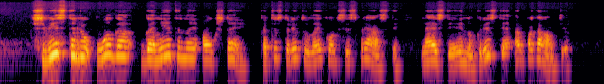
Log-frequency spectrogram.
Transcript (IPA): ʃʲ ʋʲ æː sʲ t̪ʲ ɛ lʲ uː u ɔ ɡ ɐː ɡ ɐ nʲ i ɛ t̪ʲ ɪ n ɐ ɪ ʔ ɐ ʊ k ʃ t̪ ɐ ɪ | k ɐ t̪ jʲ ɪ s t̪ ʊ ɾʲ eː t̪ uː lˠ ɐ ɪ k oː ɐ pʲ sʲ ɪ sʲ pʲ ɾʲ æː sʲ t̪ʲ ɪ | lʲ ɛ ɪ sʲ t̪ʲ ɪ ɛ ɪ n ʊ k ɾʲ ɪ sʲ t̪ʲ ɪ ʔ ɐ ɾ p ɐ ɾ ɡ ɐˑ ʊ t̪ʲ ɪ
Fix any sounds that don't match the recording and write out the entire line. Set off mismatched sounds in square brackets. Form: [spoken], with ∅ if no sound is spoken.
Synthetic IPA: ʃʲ ʋʲ [iː] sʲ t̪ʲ ɛ lʲ uː u ɔ ɡ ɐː ɡ ɐ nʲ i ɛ t̪ʲ ɪ n ɐ ɪ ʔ ɐ ʊ k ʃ t̪ ɐ ɪ | k ɐ t̪ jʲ ɪ s t̪ ʊ ɾʲ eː t̪ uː lˠ ɐ ɪ k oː ɐ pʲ sʲ ɪ sʲ pʲ ɾʲ æː sʲ t̪ʲ ɪ | lʲ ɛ ɪ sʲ t̪ʲ ɪ ɛ ɪ n ʊ k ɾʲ ɪ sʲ t̪ʲ ɪ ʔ ɐ ɾ p ɐ [∅] ɡ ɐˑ ʊ t̪ʲ ɪ

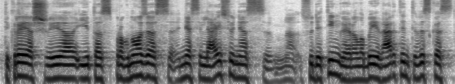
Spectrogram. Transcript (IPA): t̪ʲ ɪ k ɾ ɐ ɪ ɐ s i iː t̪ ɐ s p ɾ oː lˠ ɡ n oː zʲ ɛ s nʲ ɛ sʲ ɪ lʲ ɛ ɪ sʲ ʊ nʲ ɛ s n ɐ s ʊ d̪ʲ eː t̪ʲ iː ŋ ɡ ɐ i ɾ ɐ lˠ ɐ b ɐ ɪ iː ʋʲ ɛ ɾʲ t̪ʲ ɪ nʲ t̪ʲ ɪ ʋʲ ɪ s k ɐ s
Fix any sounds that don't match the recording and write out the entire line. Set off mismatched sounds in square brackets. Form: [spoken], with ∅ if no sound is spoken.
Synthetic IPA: t̪ʲ ɪ k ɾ ɐ ɪ ɐ [ʃ] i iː t̪ ɐ s p ɾ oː [∅] ɡ n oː zʲ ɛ s nʲ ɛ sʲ ɪ lʲ ɛ ɪ sʲ ʊ nʲ ɛ s n ɐ s ʊ d̪ʲ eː t̪ʲ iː ŋ ɡ ɐ i ɾ ɐ lˠ ɐ b ɐ ɪ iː ʋʲ ɛ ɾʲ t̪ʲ ɪ nʲ t̪ʲ ɪ ʋʲ ɪ s k ɐ s

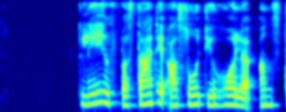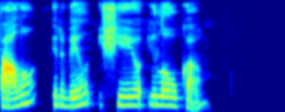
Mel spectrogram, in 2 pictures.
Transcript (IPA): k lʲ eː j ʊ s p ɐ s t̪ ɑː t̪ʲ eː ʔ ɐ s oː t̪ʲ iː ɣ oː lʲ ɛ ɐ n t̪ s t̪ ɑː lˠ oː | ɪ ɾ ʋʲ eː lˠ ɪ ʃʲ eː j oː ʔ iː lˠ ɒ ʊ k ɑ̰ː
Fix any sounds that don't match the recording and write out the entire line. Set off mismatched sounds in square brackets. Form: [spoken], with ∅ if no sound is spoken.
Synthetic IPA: k lʲ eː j ʊ s p ɐ s t̪ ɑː t̪ʲ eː ʔ ɐ s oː t̪ʲ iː ɣ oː lʲ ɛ ɐ n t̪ s t̪ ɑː lˠ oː | ɪ ɾ ʋʲ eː lˠ ɪ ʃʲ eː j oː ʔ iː lˠ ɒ ʊ k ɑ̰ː

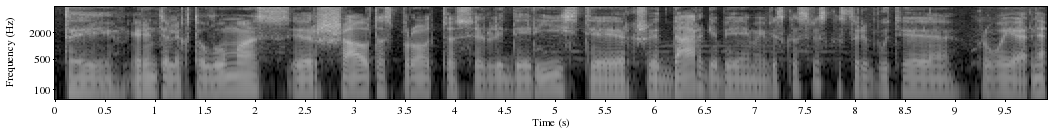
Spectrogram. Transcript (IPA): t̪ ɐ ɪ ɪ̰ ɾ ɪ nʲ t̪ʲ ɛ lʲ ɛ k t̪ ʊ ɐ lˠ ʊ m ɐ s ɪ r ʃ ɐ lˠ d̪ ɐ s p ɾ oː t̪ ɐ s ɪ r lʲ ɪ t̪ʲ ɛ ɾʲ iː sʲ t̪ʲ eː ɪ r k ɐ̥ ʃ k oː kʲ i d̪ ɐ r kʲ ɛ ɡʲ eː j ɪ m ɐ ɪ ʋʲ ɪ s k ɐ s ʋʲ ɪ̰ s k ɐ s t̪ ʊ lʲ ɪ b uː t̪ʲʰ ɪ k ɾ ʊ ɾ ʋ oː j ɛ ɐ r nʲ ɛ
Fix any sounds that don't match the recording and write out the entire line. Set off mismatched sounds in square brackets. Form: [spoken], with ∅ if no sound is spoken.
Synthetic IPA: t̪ ɐ ɪ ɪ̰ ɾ ɪ nʲ t̪ʲ ɛ lʲ ɛ k t̪ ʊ ɐ lˠ ʊ m ɐ s ɪ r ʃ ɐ lˠ [t̪] ɐ s p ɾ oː t̪ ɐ s ɪ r lʲ ɪ [d̪ʲ] ɛ ɾʲ iː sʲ t̪ʲ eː ɪ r k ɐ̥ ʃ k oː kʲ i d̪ ɐ r [ɡʲ] ɛ [bʲ] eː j ɪ m ɐ ɪ ʋʲ ɪ s k ɐ s ʋʲ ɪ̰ s k ɐ s t̪ ʊ [ɾʲ] ɪ b uː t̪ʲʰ ɪ k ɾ ʊ [∅] ʋ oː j ɛ ɐ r nʲ ɛ

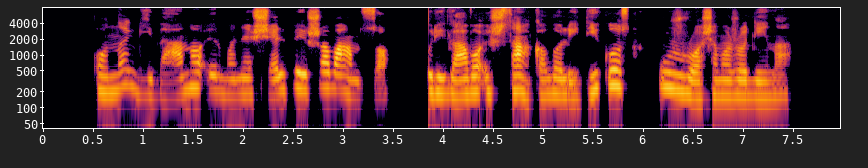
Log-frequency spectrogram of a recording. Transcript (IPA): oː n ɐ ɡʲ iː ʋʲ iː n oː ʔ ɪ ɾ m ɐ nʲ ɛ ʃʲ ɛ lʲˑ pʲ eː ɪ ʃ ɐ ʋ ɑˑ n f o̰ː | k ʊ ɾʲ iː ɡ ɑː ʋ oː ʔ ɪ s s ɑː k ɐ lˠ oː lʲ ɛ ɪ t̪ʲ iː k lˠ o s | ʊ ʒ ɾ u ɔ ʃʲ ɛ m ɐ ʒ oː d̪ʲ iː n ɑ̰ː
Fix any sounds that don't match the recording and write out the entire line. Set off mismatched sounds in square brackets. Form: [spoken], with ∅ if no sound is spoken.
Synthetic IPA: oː n ɐ ɡʲ iː ʋʲ [æː] n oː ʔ ɪ ɾ m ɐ nʲ ɛ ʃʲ ɛ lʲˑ pʲ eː ɪ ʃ ɐ ʋ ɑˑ n [s] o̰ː | k ʊ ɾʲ iː ɡ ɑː ʋ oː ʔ ɪ [ʃ] s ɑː k ɐ lˠ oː lʲ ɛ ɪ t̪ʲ iː k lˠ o s | ʊ ʒ ɾ u ɔ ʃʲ ɛ m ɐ ʒ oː d̪ʲ iː n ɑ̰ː

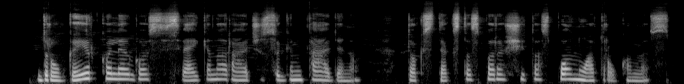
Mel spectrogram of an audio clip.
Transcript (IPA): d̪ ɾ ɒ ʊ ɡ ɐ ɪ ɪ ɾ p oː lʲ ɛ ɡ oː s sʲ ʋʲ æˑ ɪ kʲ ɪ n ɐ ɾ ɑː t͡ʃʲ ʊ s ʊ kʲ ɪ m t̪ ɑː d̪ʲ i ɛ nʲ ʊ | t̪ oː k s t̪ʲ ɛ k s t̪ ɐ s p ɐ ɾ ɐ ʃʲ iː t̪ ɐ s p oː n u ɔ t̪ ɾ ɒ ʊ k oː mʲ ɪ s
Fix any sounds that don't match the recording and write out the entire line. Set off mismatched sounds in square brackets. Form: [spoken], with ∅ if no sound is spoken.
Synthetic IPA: d̪ ɾ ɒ ʊ ɡ ɐ ɪ ɪ ɾ [k] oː lʲ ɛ ɡ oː s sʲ ʋʲ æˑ ɪ kʲ ɪ n ɐ ɾ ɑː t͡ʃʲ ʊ s ʊ [ɡʲ] ɪ m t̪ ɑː d̪ʲ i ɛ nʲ ʊ | t̪ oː k s t̪ʲ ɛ k s t̪ ɐ s p ɐ ɾ ɐ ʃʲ iː t̪ ɐ s p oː n u ɔ t̪ ɾ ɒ ʊ k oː mʲ ɪ s

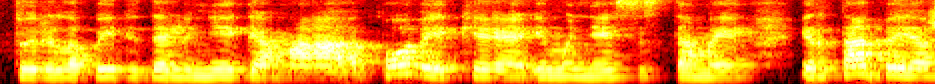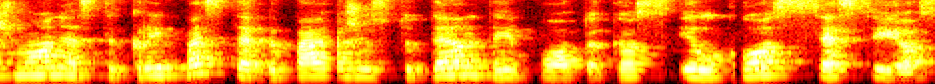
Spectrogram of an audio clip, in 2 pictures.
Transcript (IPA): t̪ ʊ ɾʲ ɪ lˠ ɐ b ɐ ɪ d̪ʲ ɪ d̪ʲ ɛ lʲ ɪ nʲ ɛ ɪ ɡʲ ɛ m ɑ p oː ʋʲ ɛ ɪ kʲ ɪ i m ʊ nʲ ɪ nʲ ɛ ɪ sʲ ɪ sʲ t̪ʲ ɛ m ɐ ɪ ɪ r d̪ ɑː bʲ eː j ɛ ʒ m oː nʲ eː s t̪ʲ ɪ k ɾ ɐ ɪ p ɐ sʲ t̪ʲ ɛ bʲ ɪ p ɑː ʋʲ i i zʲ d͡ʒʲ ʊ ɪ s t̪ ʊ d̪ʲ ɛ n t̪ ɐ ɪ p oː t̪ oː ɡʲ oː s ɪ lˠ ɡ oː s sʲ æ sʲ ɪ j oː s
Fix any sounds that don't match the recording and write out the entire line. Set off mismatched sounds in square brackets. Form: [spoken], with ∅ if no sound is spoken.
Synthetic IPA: t̪ ʊ ɾʲ ɪ lˠ ɐ b ɐ ɪ d̪ʲ ɪ d̪ʲ ɛ lʲ ɪ nʲ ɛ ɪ ɡʲ ɛ m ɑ p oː ʋʲ ɛ ɪ kʲ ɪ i m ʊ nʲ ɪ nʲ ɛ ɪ sʲ ɪ sʲ t̪ʲ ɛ m ɐ ɪ ɪ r [t̪] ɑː bʲ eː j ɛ ʒ m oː nʲ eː s t̪ʲ ɪ k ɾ ɐ ɪ p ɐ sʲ t̪ʲ ɛ bʲ ɪ p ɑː ʋʲ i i zʲ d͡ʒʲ ʊ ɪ s t̪ ʊ d̪ʲ ɛ n t̪ ɐ ɪ p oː t̪ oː [kʲ] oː s ɪ lˠ ɡ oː s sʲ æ sʲ ɪ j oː s

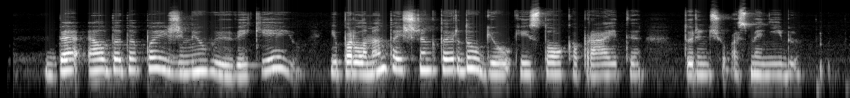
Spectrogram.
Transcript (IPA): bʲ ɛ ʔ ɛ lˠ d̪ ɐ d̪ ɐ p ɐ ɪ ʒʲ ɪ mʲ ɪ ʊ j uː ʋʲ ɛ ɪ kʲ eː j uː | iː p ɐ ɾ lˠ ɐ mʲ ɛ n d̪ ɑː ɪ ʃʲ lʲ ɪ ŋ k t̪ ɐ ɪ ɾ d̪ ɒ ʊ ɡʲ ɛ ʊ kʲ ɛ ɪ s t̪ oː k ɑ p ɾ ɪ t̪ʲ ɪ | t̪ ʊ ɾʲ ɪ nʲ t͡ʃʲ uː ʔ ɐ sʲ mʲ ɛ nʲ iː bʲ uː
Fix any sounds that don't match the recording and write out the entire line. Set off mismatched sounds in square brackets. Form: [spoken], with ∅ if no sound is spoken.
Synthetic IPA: bʲ ɛ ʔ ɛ lˠ d̪ ɐ d̪ ɐ p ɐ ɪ ʒʲ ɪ mʲ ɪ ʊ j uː ʋʲ ɛ ɪ kʲ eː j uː | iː p ɐ ɾ lˠ ɐ mʲ ɛ n [t̪] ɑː ɪ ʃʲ [ɾʲ] ɪ ŋ k t̪ ɐ ɪ ɾ d̪ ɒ ʊ ɡʲ ɛ ʊ kʲ ɛ ɪ s t̪ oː k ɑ p ɾ ɪ t̪ʲ ɪ | t̪ ʊ ɾʲ ɪ nʲ t͡ʃʲ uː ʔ ɐ sʲ mʲ ɛ nʲ iː bʲ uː

